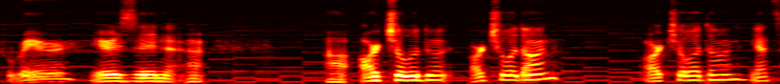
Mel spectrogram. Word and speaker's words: Archelon: in the back rare here's an archel archelon archelon that's how you say it it's a pretty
